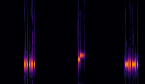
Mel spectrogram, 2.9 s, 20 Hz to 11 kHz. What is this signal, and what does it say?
Morse code, heard as a keyed tone, about 46 wpm, 700 Hz. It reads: 5 C
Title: Single Character (Letter:Number:Punctuation:Prosign) 50wpm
